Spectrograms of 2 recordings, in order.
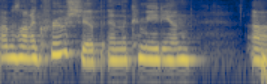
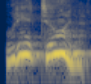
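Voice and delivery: teasing catchphrase impression, a little raised; playful mimicry of a friend; imitating the co-host; 3 semitones higher than usual. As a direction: mimic your friend's stock question. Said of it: "if I was doing you, I'd say".

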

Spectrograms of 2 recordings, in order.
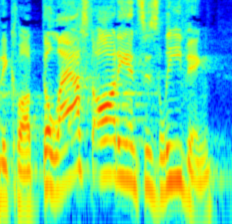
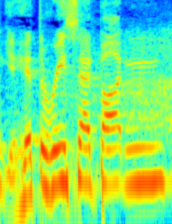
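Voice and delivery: normal talking voice

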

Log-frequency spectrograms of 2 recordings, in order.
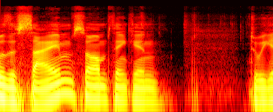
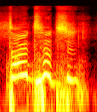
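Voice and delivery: prank reveal laughing; 13 semitones higher than usual. Real, not acted. Reveals his undies prank.

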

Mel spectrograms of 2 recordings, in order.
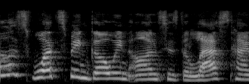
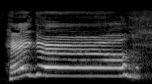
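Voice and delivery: excited greeting; 11 semitones higher, 9 dB louder than usual. Real, not acted.

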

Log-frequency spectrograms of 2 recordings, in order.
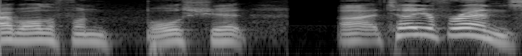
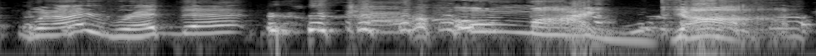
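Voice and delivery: high, loud laughing shout; laughing disbelief; 9 dB louder, much slower than usual. Real, not acted. Host cracking up over the killer quote, laughing shout. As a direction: cry it out through helpless laughter. Cracks up recalling what he read.

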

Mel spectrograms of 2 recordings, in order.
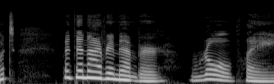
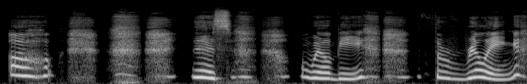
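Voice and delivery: high gasp then higher, panting words; aroused woman gasping, much higher; breathless; 11 semitones higher, slower than usual. A narrator's reading. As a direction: pant the words out between gasps. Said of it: "breathlessly between pants".

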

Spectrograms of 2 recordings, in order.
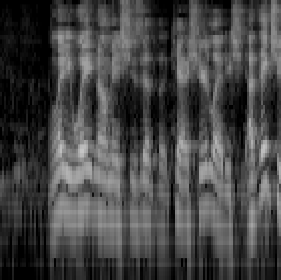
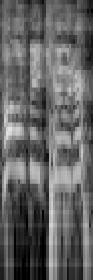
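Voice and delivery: high, loud mock panic; hammed-up scared cry to Cooter; mock fright; 12 semitones higher, 8 dB louder than usual. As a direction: clutch your friend in fake terror.

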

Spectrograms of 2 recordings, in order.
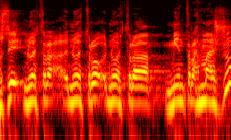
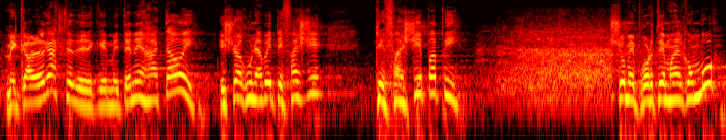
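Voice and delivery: put-on Argentine accent. The donkey answers Balaam in a mock Argentine accent. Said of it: "distinguido acento argentino".

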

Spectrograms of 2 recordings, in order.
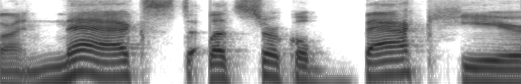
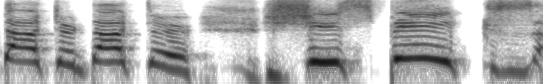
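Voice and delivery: much higher, excited Frenchie voice; excited imitation; slower than usual. Frenchie runs out calling the doctor, high excited voice. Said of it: "He's like".

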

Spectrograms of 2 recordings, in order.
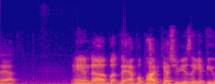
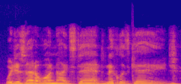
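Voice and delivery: mock Nicolas Cage; 6 semitones higher, 4 dB louder than usual. Cohost joins Cage impression.

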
